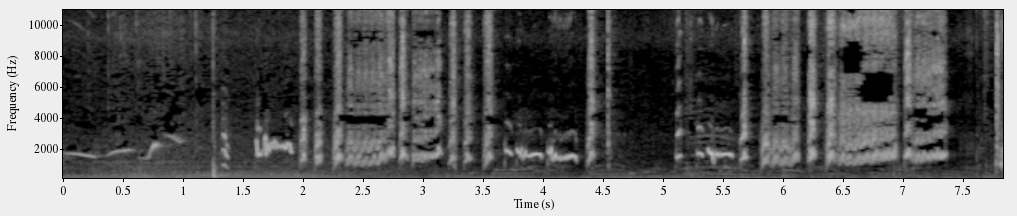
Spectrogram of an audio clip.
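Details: White-rumped shama of Borneo, bowing 'sujud' style, singing to rile rivals: slurred whistles lead into dense, loud, rasping bursts and rapid clicking phrases, one after another.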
